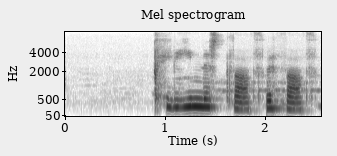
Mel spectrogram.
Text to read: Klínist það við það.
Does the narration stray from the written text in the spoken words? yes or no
no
